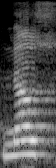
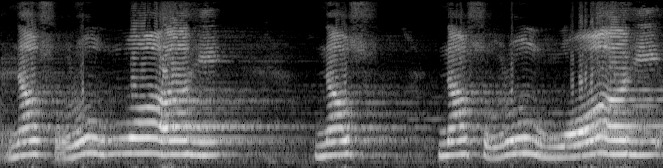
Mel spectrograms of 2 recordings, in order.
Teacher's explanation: صاد موٹا اچھے سے، نس نہیں کہنا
